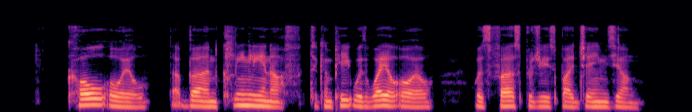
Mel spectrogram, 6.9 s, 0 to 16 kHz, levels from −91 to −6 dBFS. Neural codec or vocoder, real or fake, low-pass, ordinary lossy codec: codec, 16 kHz, 8 kbps, FreqCodec, larger model; fake; 7.2 kHz; none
